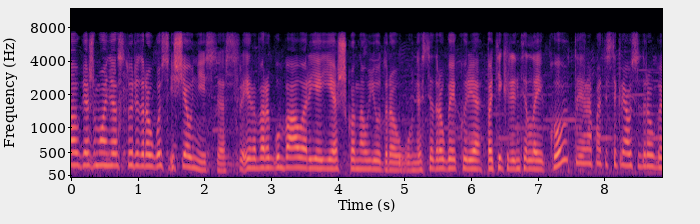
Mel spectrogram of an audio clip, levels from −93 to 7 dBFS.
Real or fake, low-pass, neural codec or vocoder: real; 7.2 kHz; none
